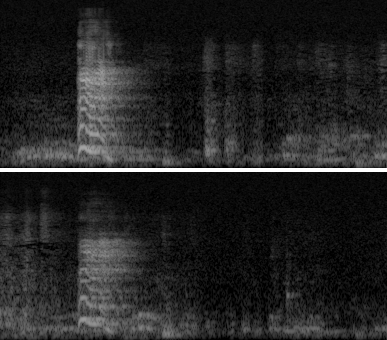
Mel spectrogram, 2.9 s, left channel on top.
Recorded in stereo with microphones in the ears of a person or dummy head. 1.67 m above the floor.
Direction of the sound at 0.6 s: 75° left (ahead or behind).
